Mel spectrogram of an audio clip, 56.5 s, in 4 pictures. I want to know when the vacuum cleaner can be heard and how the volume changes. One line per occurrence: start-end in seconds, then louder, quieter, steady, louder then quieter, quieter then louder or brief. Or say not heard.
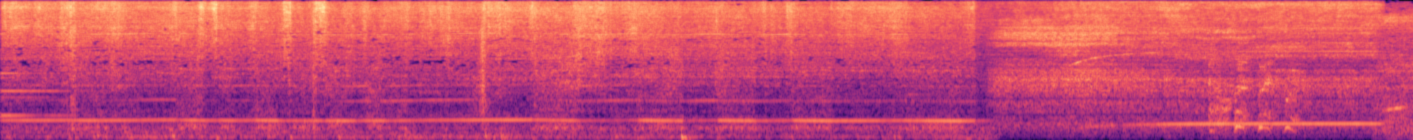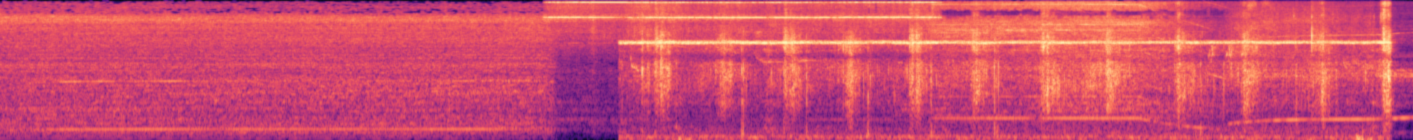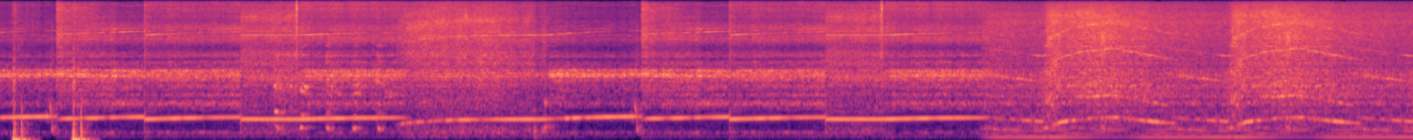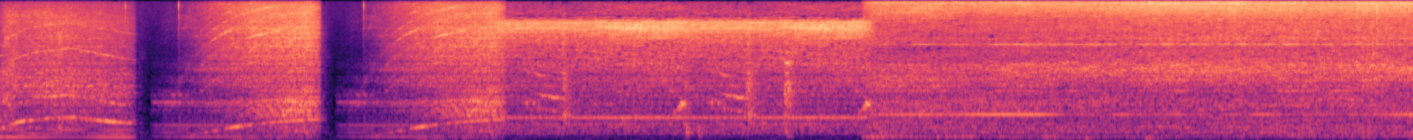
0.0-56.4 steady.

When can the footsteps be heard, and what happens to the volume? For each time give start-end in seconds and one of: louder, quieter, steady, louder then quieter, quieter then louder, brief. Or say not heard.
20.3-29.2 steady.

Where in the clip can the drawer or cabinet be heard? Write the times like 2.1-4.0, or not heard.
not heard.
